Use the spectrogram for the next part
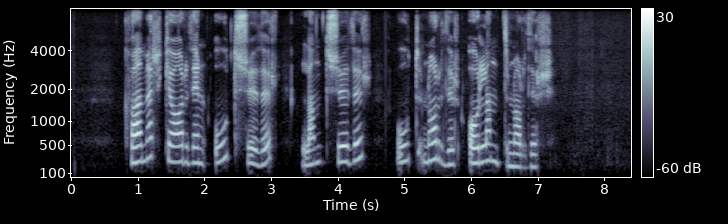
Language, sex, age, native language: Icelandic, female, 30-39, Icelandic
